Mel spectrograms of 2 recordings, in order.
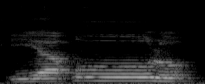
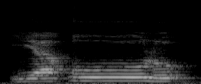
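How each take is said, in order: Both takes have the same delivery.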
